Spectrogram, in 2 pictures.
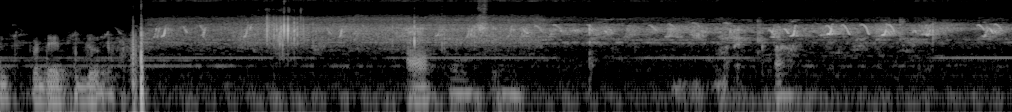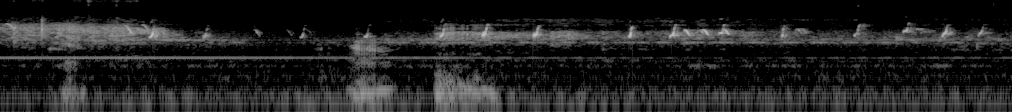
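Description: Chicks cheep rapidly and shrilly close by.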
